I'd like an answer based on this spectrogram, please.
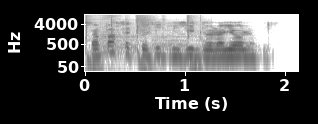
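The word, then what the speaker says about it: Laguiole: Donc on dit l'ayol, on ne prononce pas le G en avyon.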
